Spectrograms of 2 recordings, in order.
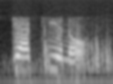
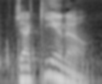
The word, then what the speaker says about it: Giacchino: It's Giacchino. – Giacchino. – Thank you very much. This is what. – This is why we have a live show, folks. And this is the cool Giacchino.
